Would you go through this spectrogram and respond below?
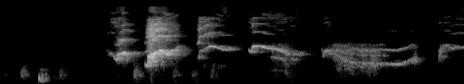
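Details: Daisy's five-week-old Cavalier King Charles Spaniel puppies in their indoor pen: after a low soft grunt, loud drawn-out whines, each falling slightly in pitch, the last one long and wavering.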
